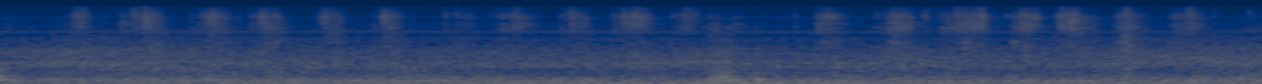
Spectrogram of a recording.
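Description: Bristle paintbrush stroking quickly back and forth over a wooden model tunnel portal, faint repeated brushing about three or four strokes a second, as a steel wool and vinegar solution is painted on to age the wood.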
